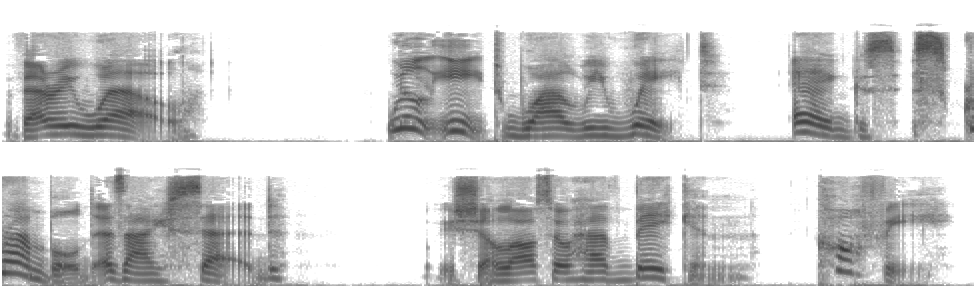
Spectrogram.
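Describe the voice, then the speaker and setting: A woman reading an audiobook, voicing a cold, commanding old male vampire lord who gives clipped orders in a low voice. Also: very animated, slow pace, no room sound, clean studio sound. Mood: cold, imperious.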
